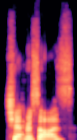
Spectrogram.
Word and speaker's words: Chehrehsaz: It's in Farsi. It's Iranian last name. Okay. It's pronounced Chehrehsaz.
